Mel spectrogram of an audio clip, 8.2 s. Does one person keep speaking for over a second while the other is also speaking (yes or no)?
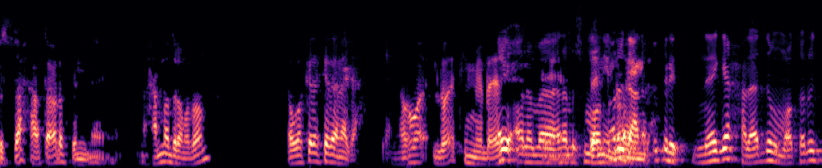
yes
